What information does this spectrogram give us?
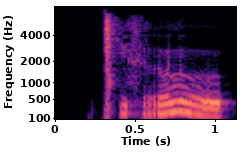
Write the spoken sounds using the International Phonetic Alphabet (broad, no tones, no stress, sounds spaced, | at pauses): ǀʰ i s r ʊ l ʊː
